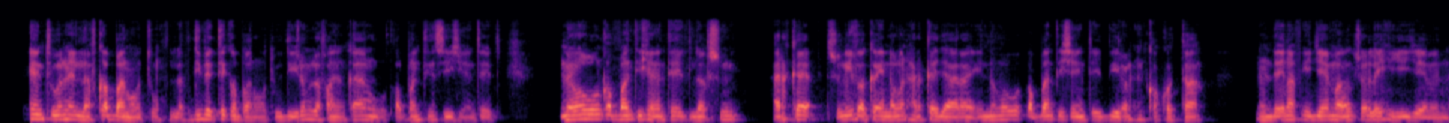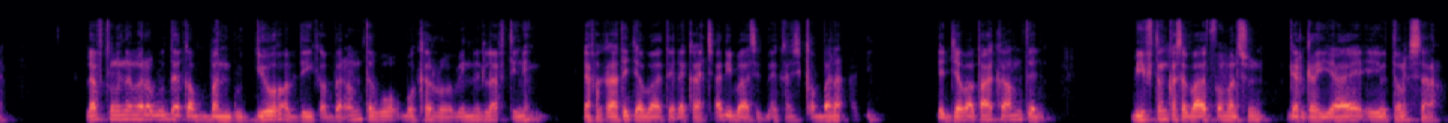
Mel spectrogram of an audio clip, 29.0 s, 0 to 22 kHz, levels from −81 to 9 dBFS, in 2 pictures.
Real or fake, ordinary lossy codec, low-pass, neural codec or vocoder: fake; none; none; codec, 24 kHz, 3 kbps, HILCodec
